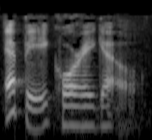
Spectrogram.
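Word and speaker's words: epichorēgeō: So epi, E-P-I-C-H-O-R, long E, G, E, long O. Epikoregeo.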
